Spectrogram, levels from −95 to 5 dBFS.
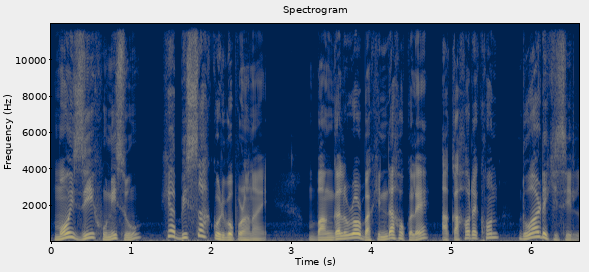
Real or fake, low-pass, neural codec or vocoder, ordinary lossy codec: real; none; none; none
